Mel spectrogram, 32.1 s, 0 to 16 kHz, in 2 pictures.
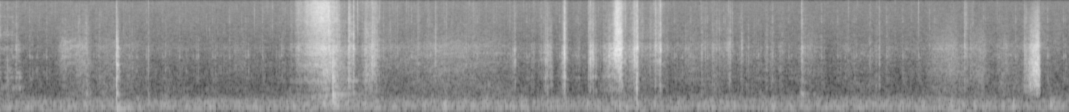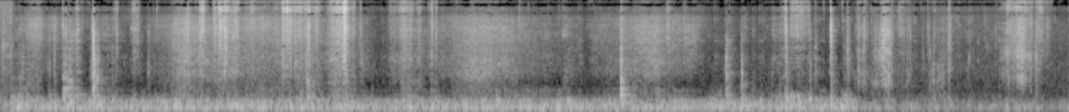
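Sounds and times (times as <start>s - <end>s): wood fire crackling: 0.0s - 32.0s
wood being handled: 3.8s - 16.2s.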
